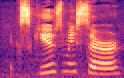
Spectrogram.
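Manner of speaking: high, polite call for attention; storybook child, addressing an elder; polite little girl. Acted. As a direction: politely hail a gentleman in a high voice. Lucy politely addresses Jeremy Fisher.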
